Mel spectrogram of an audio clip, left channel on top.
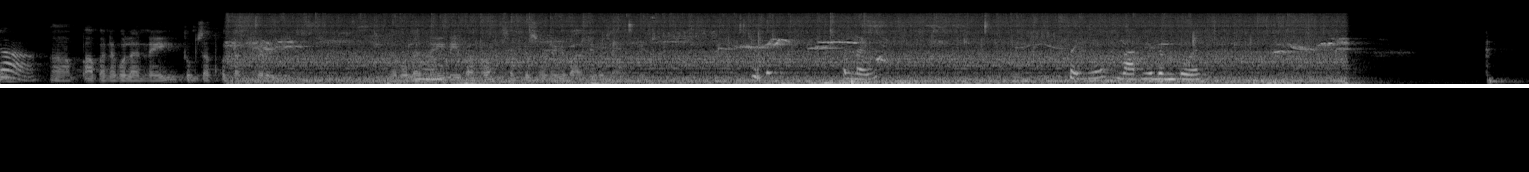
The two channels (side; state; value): right; silent; 53 dB below the other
